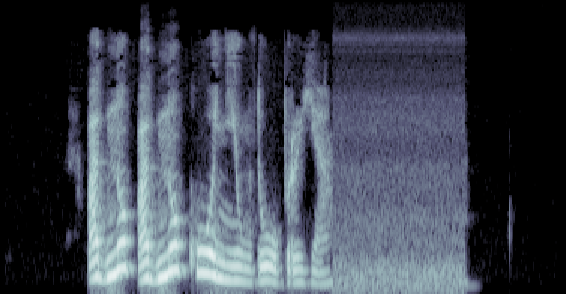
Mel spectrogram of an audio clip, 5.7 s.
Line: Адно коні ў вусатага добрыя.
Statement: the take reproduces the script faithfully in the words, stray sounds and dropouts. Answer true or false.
false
